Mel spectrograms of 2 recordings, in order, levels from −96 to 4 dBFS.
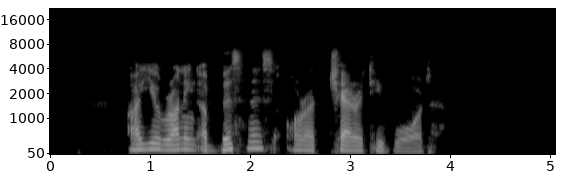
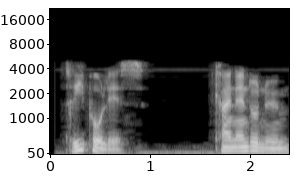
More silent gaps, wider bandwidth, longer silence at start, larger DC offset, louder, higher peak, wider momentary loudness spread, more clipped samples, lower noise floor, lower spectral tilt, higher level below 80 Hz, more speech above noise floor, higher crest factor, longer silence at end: first, 2.71-2.79 s vs none; first, 7 kHz vs 5.2 kHz; first, 0.8 s vs 0.15 s; neither; second, -43 LUFS vs -20 LUFS; second, -22 dBFS vs 0 dBFS; second, 11 LU vs 14 LU; neither; first, under -90 dBFS vs -43 dBFS; second, -5 dB/octave vs -11.5 dB/octave; second, -76 dBFS vs -40 dBFS; first, over 47 dB vs 25 dB; about the same, 22 dB vs 20 dB; first, 1.2 s vs 0 s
